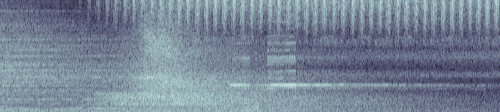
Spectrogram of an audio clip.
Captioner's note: insects chirping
